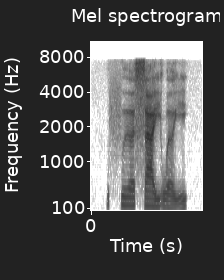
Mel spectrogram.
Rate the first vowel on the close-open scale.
close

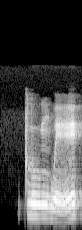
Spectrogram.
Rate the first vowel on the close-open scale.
close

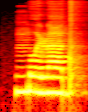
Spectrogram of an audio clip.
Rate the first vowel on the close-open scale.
mid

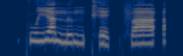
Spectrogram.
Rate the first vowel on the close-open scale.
close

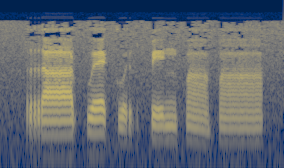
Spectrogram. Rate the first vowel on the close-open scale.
open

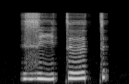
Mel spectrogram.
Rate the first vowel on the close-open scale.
close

